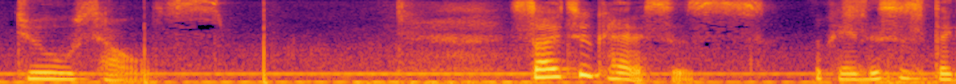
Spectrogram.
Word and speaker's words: cytokinesis: be separated okay and becoming like two cells cytokinesis okay this is the correct pronunciation I know right now cytokinesis is the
